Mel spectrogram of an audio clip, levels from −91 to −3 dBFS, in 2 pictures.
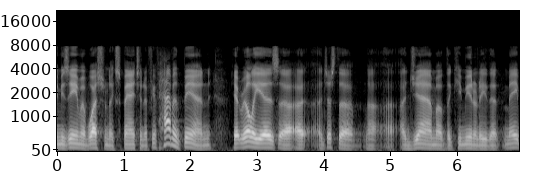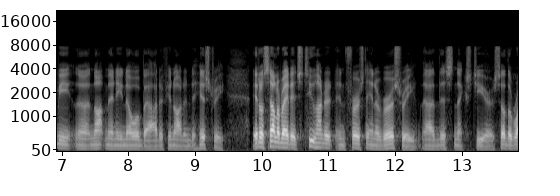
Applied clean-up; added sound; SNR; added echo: none; none; none; none.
